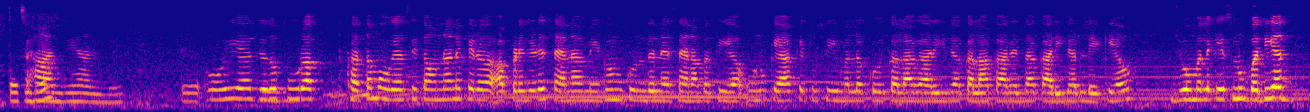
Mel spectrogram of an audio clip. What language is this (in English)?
Punjabi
